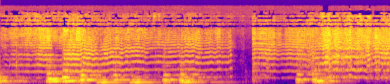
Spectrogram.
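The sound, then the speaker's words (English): Loud buzzing of flying insects drones continuously with a wavering pitch, briefly dropping away for a moment before resuming. No one speaks. “Bugs. I go outside to try to enjoy the beautiful weather and the buzzing starts.”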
